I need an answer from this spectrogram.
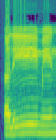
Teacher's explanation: اگر وقف نہیں کریں گے تو غنہ کریں گے، ناک میں آواز جائے گی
